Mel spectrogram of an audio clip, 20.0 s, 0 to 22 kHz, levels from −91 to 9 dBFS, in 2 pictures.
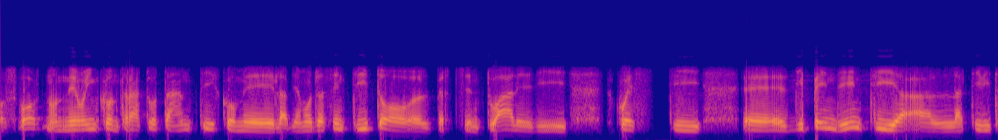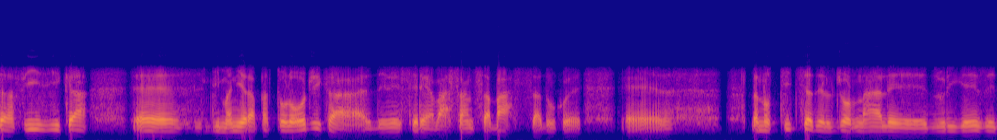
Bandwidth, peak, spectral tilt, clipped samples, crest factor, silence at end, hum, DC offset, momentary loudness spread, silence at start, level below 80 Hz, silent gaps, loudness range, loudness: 3.8 kHz; -10 dBFS; -8 dB/octave; under 0.1%; 18 dB; 0 s; none; under 0.1%; 11 LU; 0 s; -78 dBFS; none; 5 LU; -28 LUFS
